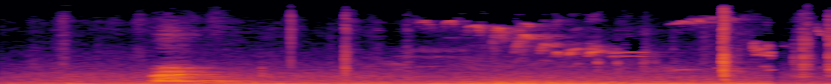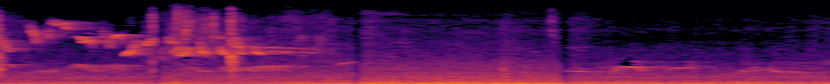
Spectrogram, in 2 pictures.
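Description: Songbird chirping in quick falling phrases, with a few sharp light clicks of sump bolts being fitted by hand.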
